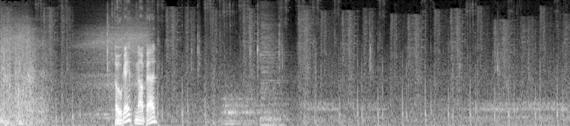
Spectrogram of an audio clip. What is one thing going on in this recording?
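Armoured footsteps crunch over dry leaves and stone.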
